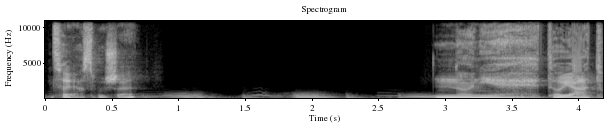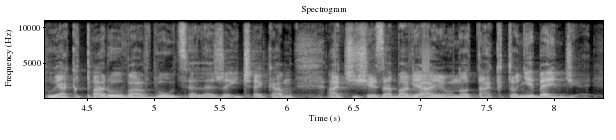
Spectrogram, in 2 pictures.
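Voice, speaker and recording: A jaded baby's inner voice, done by a man in a comedy cartoon-style monologue. The voice is an adult one of middling pitch, crude, sardonic and grumbling. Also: normal speed, long pauses, close to an everyday voice. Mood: bored, grumbling. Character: cynical, foul-mouthed baby's inner voice, world-weary.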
